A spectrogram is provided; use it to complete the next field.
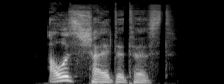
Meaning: inflection of ausschalten: 1. second-person singular dependent preterite 2. second-person singular dependent subjunctive II
- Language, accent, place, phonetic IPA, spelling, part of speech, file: German, Germany, Berlin, [ˈaʊ̯sˌʃaltətəst], ausschaltetest, verb, De-ausschaltetest.ogg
